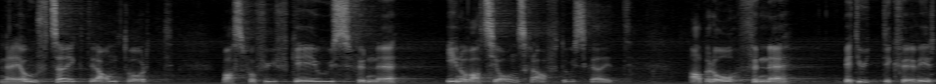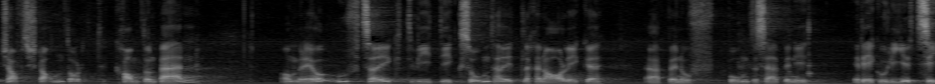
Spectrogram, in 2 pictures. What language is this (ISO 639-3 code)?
gsw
